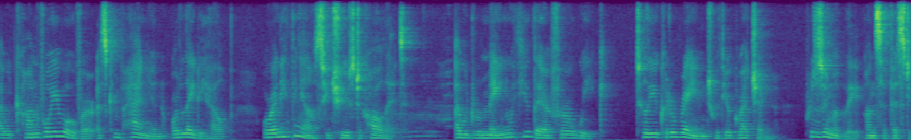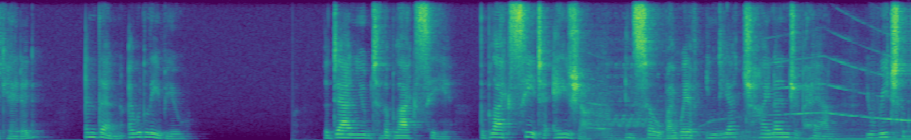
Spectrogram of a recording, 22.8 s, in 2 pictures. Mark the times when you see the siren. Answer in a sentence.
The siren can be heard from 18.7 to 22.7 s.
